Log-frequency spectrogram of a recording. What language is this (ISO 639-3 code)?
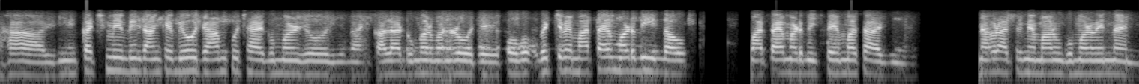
snd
